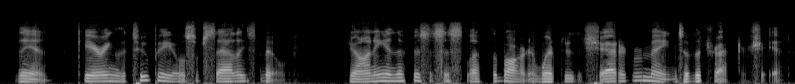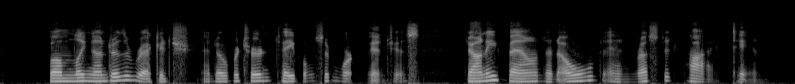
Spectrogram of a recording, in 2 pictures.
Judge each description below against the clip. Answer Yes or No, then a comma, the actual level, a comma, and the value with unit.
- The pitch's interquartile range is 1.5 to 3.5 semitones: Yes, average, 2.9 semitones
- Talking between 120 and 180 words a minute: Yes, average, 155 wpm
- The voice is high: No, medium, 145 Hz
